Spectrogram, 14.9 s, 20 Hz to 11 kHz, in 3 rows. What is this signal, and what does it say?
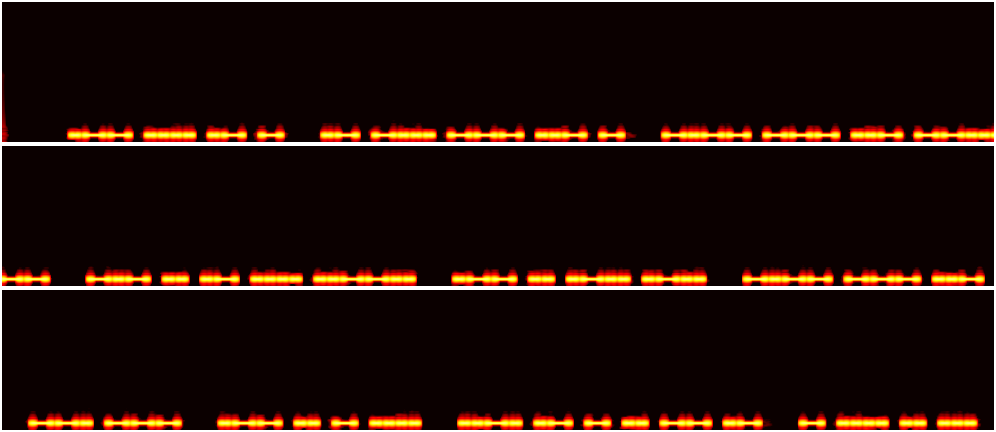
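Morse code, heard as a keyed tone, about 38 wpm, 600 Hz. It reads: WHAT ABOUT YOU, KIAH? WILL YOU GO WITH FATIMA THIS
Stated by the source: Morse code practice at 38 WPM, sending Ken Follett's novel Never in English, from CW med Gnister.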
